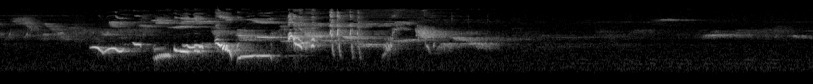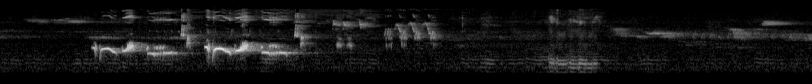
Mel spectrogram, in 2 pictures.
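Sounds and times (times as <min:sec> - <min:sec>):
common blackbird Turdus merula song: 0:00.0 - 0:16.2.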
